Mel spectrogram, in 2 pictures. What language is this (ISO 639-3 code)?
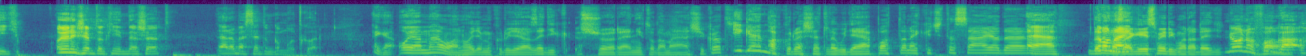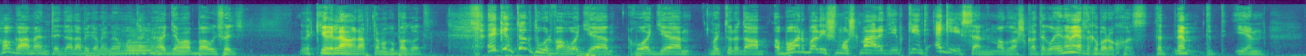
hun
